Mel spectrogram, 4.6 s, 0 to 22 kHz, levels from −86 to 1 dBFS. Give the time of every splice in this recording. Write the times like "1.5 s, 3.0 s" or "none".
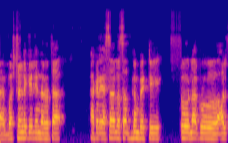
3.6 s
